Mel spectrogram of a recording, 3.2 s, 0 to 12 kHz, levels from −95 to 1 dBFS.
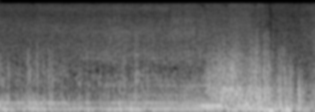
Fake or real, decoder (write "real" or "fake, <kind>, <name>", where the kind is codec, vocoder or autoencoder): real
